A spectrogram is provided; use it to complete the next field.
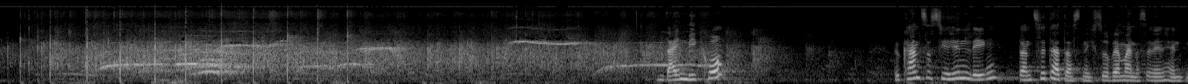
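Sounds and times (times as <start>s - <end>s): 
audience applause: 0.0s - 7.8s
people whooping and cheering: 0.5s - 7.3s
speech: 6.6s - 7.4s, 9.0s - 11.8s.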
